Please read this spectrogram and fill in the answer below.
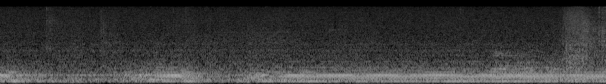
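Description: A steady hum made of several held tones, growing stronger about two and a half seconds in.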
